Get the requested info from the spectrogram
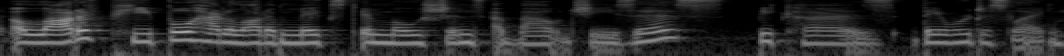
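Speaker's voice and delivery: ordinary talk, nothing marked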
